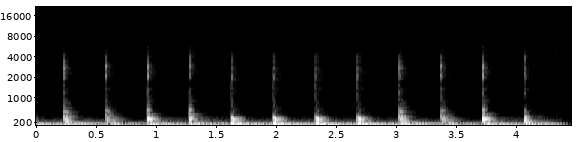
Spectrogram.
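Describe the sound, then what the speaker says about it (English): Palm-muted rock rhythm guitar chugs out about a dozen evenly spaced, dampened chord strokes, each with a sharp pick attack and short thick low ring, played steadily and close with no talking. "But I've gone to what we call a palm muted rhythm guitar."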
